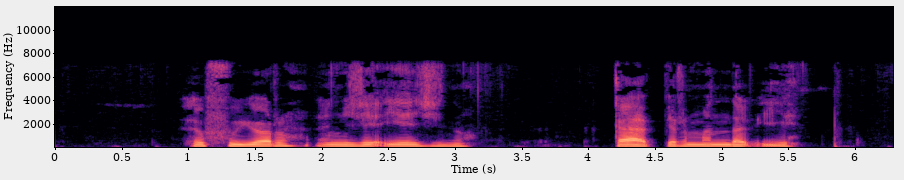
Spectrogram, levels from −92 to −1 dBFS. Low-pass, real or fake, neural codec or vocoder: 7.2 kHz; real; none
